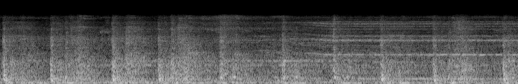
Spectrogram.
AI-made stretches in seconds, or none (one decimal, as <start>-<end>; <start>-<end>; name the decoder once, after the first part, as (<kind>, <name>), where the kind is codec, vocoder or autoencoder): 0.0-0.6 (vocoder, BigVGAN v2); 1.5-2.9; 4.2-5.2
